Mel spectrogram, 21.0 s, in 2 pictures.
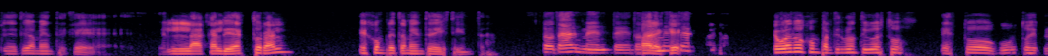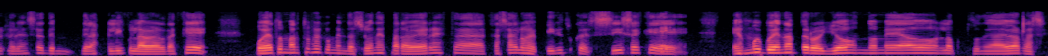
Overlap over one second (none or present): none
